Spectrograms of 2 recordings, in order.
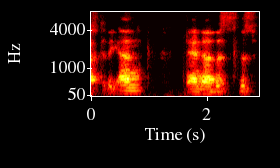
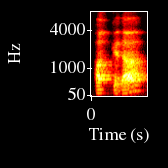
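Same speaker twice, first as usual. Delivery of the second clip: loud, raised pitch, lifting at the end; repeat-after-me model; 4 semitones higher, 8 dB louder than usual. Shown as a demonstration. Teacher leading a class drill, loud rising model word. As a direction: prompt the class to echo you. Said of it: "Repeat after me".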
